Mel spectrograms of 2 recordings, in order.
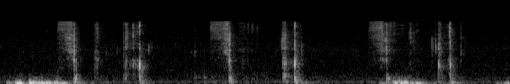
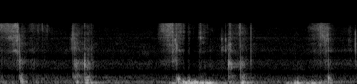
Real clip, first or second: first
